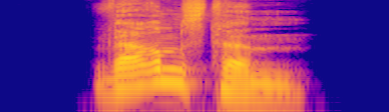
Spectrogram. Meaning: strong dative masculine/neuter singular superlative degree of warm
- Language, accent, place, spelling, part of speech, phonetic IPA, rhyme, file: German, Germany, Berlin, wärmstem, adjective, [ˈvɛʁmstəm], -ɛʁmstəm, De-wärmstem.ogg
